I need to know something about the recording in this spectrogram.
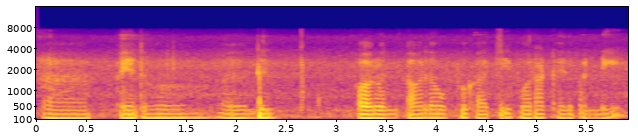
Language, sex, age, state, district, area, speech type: Tamil, male, 18-30, Tamil Nadu, Sivaganga, rural, spontaneous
